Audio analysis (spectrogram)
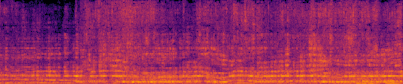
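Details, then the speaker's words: Gurgling and bubbling in the coolant system of a drift car running orange coolant, with rusty steel connectors in the coolant pipes and one suspected leak; uneven watery gurgle about four bubbles a second with faint hiss. Owner suspects air being sucked in somewhere. "That's a cool noise. Not sure what this noise means, but does that mean it's sucking in air somewhere? Probably."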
